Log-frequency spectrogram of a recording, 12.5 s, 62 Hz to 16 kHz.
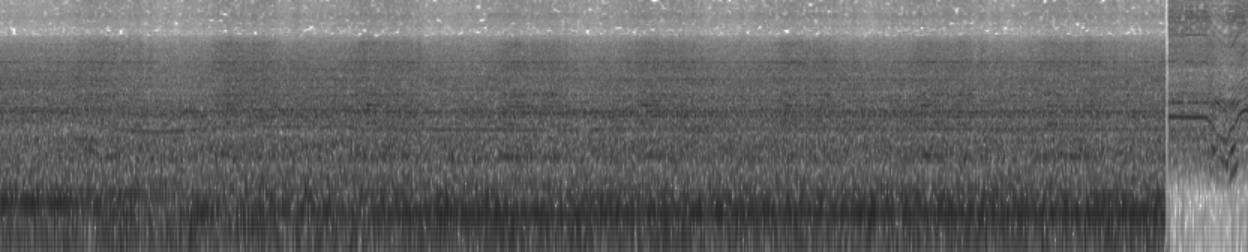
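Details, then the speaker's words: Land Rover Discovery 2 with freshly rebuilt Rover 4.0 V8, first start: coarse constant groan with a low hum from the power steering pump, which was rebuilt with a new gasket and ran low on fluid; pump aerating. "there was a horrendous sign you i'm sure you heard it and you could see me looking down in that direction that was the power steering pump i had it apart i cleaned it i put it back together with a new gasket and it was empty of fluid"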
